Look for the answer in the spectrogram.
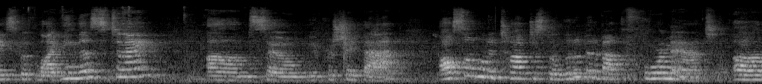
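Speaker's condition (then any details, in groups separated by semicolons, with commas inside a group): No condition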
